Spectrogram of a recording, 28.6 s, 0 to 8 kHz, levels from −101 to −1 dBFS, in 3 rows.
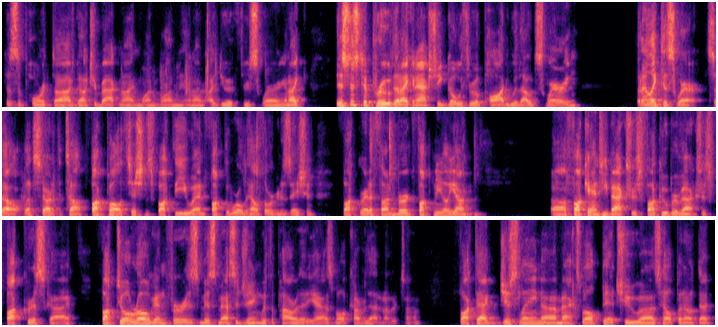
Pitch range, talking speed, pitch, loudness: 100-140 Hz, 210 wpm, 120 Hz, -25 LUFS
